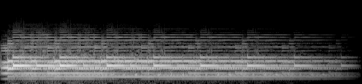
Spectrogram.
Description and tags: GT2 DMajorBssC
Triad Dmajor/C chord played with an electric guitar with a bit of distortion and a strong short-time delay.
chord, dmajor, guitar, major, processed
